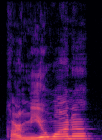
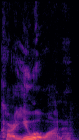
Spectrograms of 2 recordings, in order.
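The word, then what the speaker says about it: Caruana: Karmiawana? No, Karyuwawana.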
